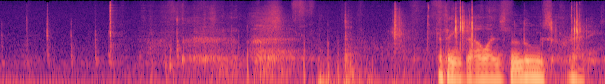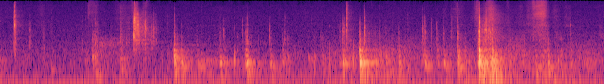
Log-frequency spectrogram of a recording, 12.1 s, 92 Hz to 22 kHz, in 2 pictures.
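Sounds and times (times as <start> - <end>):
clicks and knocks: 3.1 - 11.1.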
